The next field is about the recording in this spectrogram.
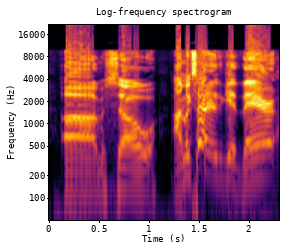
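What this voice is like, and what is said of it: Voice cracks badly. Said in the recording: “My voice just cracked so bad.”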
